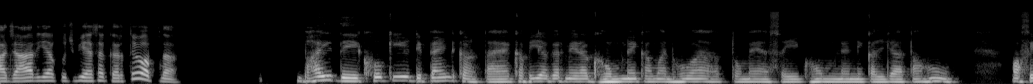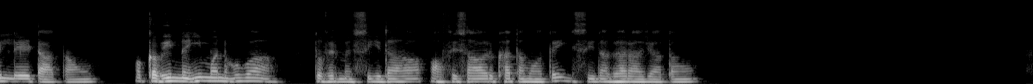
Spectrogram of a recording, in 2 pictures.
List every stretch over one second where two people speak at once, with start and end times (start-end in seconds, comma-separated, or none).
none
